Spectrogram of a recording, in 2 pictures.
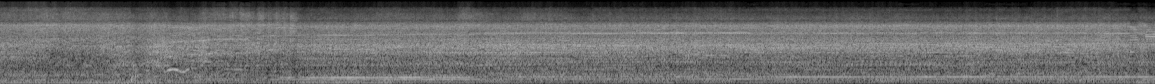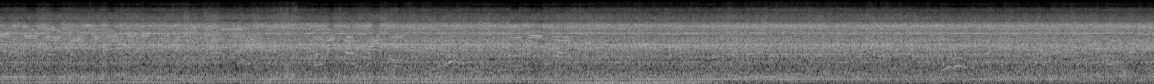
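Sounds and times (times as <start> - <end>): engine running: 0.0 - 23.0
hissing water spray: 0.0 - 23.0.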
